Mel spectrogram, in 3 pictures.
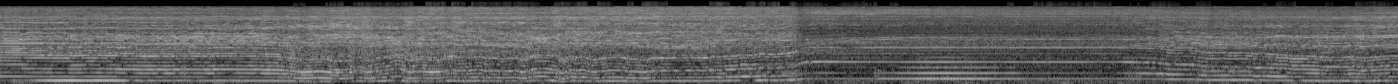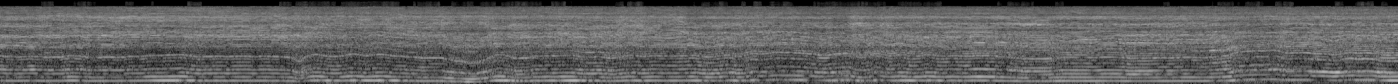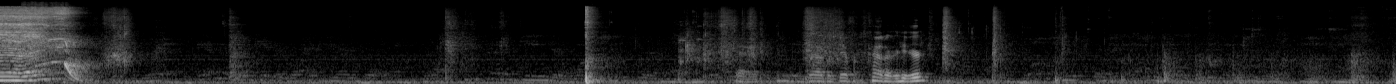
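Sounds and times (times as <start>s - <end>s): power tool cutting sheet metal: 0.0s - 29.2s.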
